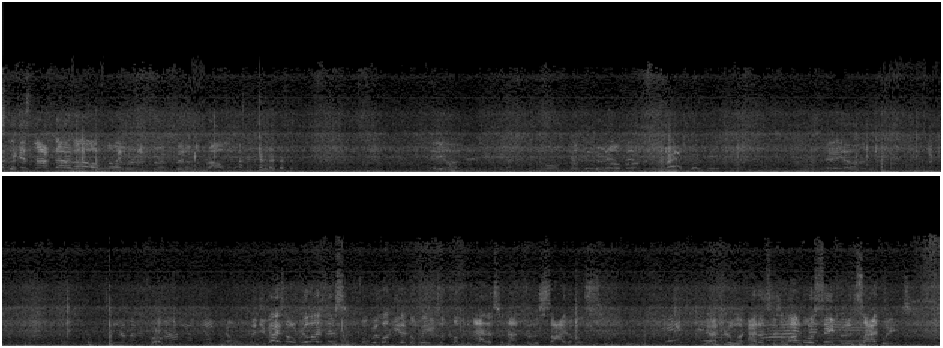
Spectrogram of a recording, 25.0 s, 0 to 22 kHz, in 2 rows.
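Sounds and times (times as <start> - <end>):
boat engine running: 0.0 - 25.0
hull slams: 0.0 - 25.0
wind buffeting microphone: 0.0 - 25.0.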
